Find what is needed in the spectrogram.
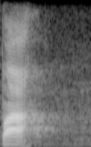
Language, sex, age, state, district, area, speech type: Bodo, female, 60+, Assam, Chirang, urban, read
